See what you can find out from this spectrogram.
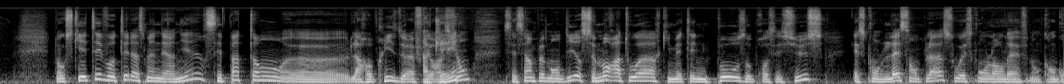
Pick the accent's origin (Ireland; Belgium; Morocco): Belgium; now in Trois-Rivières, Canada; moi je viens de Belgique, mais okay. Je suis établi à Trois-Rivières depuis quelques années maintenant. Je réside au Cap de la Madeleine avec ma petite famille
